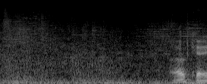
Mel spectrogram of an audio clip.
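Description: A heavy impact booms and kicks up rumbling debris.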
